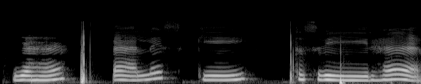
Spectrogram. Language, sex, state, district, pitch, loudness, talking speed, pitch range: Hindi, female, Punjab, Fazilka, 210 Hz, -20 LUFS, 70 wpm, 200-225 Hz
